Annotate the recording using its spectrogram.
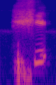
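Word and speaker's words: し: Si itu hampir seperti lam kalau dalam bahasa Arab. Shi itu.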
